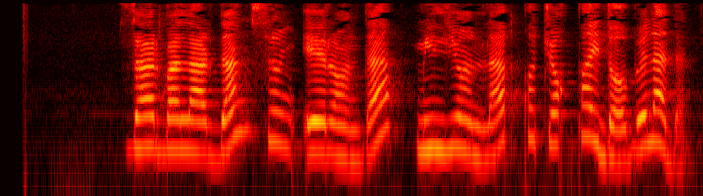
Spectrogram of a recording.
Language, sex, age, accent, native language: Uzbek, female, 12-17, Buxoro, Uzbek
